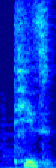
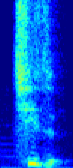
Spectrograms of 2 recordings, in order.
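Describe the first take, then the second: First: The word begins with a plain 't' sound. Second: The word begins with a 'ch' sound.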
